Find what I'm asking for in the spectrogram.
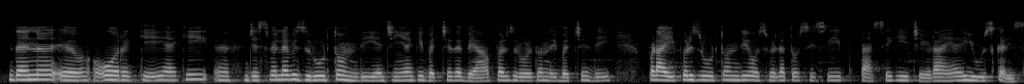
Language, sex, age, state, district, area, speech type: Dogri, female, 30-45, Jammu and Kashmir, Udhampur, urban, spontaneous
